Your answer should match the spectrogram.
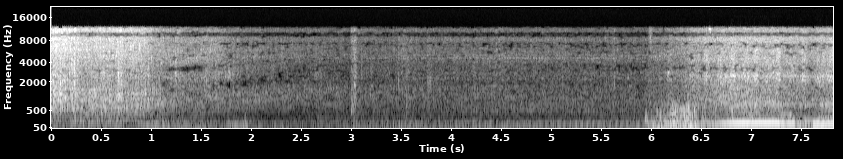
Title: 2012 mercedes ml350 engine knock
